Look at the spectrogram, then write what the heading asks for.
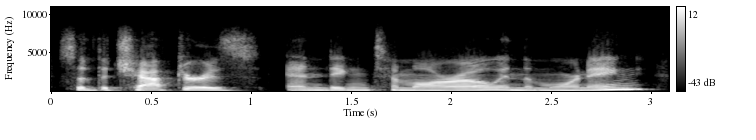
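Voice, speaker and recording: A woman's voice: sits low, fairly even intonation, normal speed, a bit bright, smooth, dull audio. A woman giving a casual, unscripted card and astrology reading, thinking aloud in a reflective, conversational way. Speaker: oracle card reader and astrology host.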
